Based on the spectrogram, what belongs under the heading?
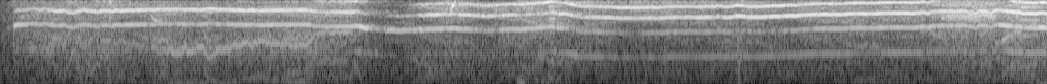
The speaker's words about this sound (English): Oh, pretty noisy. Oh, how many otters are there? Oh, it's just sounds like your whole family tree there.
